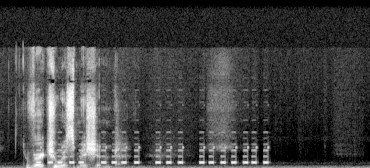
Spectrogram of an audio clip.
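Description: An electronic game tone beeps in a quick steady pulse.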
